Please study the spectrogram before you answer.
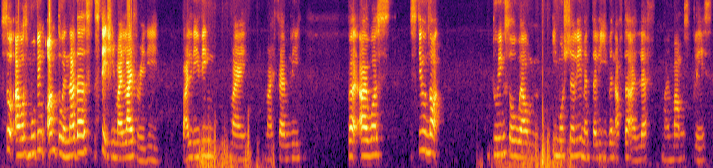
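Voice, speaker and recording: Podcast guest: woman, Singaporean English accent, earnest, halting storyteller, higher voice, noisy line with clicks. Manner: earnest, halting, restarts words often. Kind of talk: personal storytelling in casual chat.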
